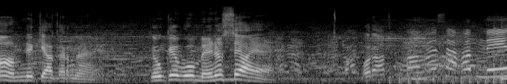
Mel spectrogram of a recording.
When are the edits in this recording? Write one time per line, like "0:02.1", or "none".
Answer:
0:03.8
